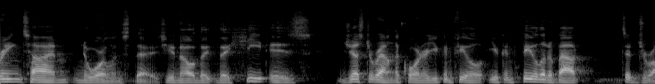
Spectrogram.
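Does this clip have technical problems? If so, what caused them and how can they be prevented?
Yes. From 0.86 to 2.49 s the speech has a wrong sample rate fault: it slows to about 0.92 times normal speed and drops about 1.5 semitones in pitch. This fits 48 kHz audio played back at 44.1 kHz without resampling. To prevent it, resample explicitly whenever the source and device rates differ.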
